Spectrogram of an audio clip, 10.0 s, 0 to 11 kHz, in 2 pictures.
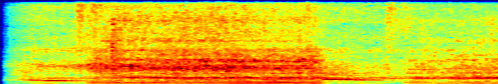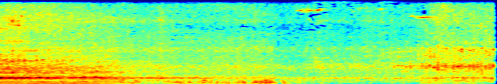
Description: Opa galera, trago agora uma tomada do Vip 4 da Viação Acari B42531 com escapamento furado e fazendo aquele ruido característico, torço muito para que a Acari se recupere e saia da crise fortalecida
